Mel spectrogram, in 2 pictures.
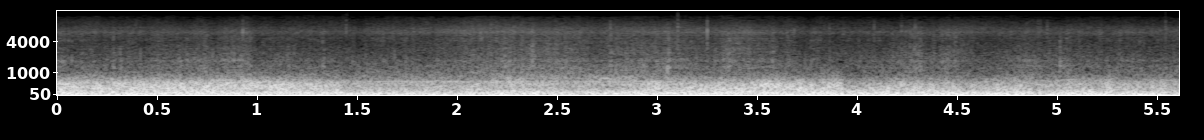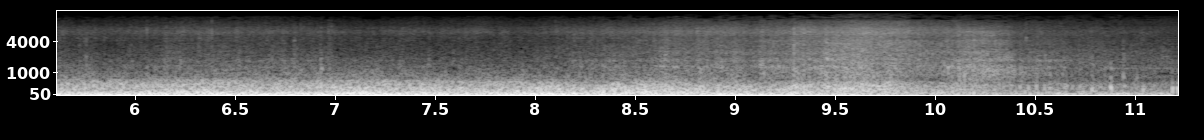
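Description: Wind rushes loudly past the microphone at speed, then dies away.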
